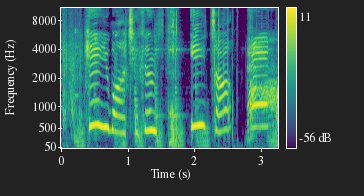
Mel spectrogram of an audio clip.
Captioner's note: oinks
